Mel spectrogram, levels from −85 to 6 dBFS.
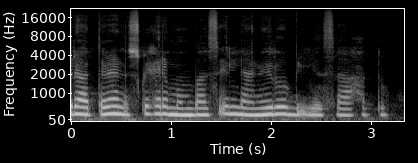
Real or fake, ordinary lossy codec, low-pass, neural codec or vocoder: fake; none; none; codec, 44.1 kHz, 7.8 kbps, Pupu-Codec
